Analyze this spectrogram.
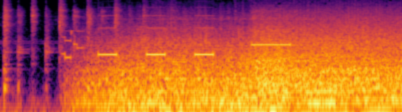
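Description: A short electronic beep sounds three times, then a higher beep.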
